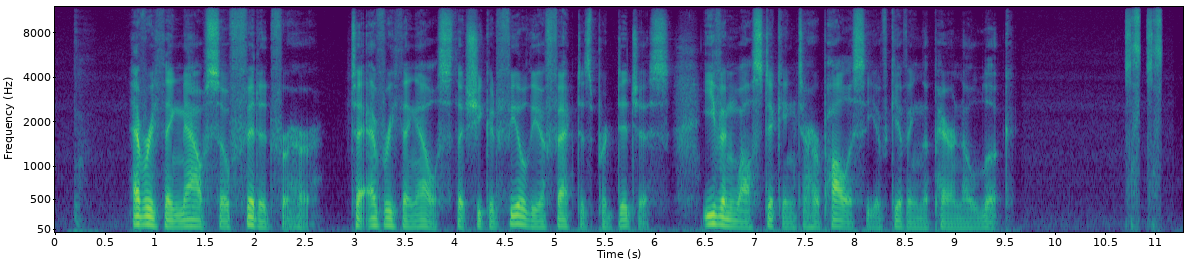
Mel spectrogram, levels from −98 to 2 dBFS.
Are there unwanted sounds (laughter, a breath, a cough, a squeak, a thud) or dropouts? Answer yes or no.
yes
